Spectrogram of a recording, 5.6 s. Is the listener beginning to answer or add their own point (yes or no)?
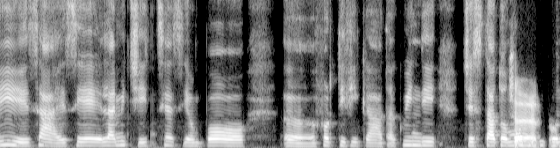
no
